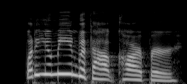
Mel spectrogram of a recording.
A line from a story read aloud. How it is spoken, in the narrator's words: I shouted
